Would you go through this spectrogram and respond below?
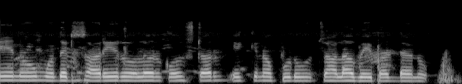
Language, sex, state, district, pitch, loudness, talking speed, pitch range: Telugu, male, Andhra Pradesh, Anantapur, 175 Hz, -21 LUFS, 105 wpm, 170-180 Hz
